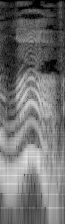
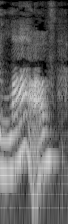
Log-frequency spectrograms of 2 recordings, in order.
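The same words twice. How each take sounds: First: The vowel sounds like native English. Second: The vowel sounds foreign, not native English. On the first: The speaker calls it right. "I can say it the way a native speaker says it" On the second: The speaker calls it wrong. "I finally don't say love"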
